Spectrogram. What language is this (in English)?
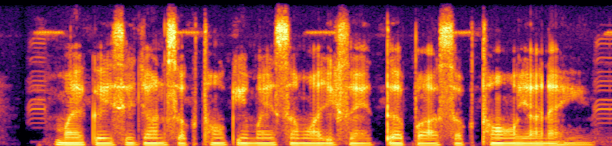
Chhattisgarhi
